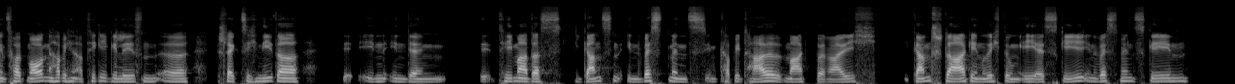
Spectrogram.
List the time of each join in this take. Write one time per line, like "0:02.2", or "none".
0:02.1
